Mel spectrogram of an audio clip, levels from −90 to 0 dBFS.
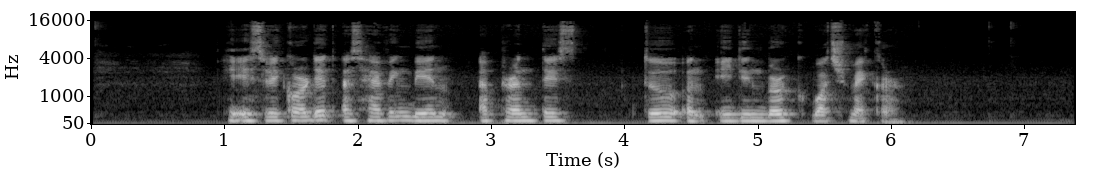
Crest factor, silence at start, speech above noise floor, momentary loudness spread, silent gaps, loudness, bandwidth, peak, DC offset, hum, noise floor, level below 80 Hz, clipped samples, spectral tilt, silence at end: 18 dB; 1.05 s; 33 dB; 11 LU; none; -26 LUFS; 15 kHz; -10 dBFS; under 0.1%; 50 Hz at -60 dBFS; -58 dBFS; -50 dBFS; under 0.1%; -6 dB/octave; 1.25 s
